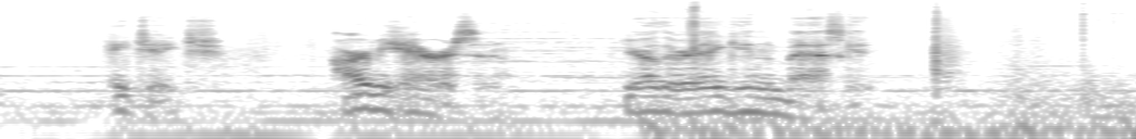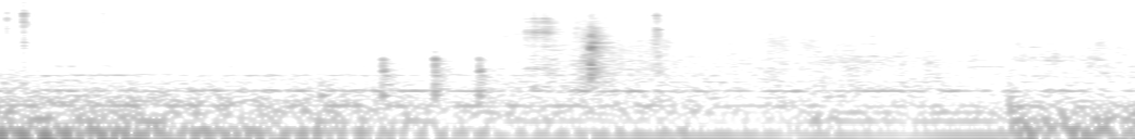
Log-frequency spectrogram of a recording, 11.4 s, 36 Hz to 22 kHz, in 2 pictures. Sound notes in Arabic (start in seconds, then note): 4.1 تسقط الوسادة، ويتدحرج القلم; 6.9 ينقر هارفي على المكتب; 8.8 موسيقى متوترة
